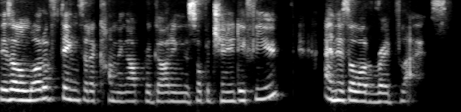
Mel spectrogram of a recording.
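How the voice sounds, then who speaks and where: Woman, psychic reader, calm explanatory tone, mellow voice, casual conversation. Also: mid-range voice, fast. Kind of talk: casual reading.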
